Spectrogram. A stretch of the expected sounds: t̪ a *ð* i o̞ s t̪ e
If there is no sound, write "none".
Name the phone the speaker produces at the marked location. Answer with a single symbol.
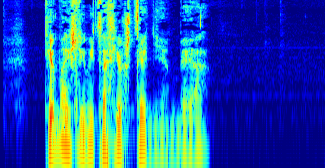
θ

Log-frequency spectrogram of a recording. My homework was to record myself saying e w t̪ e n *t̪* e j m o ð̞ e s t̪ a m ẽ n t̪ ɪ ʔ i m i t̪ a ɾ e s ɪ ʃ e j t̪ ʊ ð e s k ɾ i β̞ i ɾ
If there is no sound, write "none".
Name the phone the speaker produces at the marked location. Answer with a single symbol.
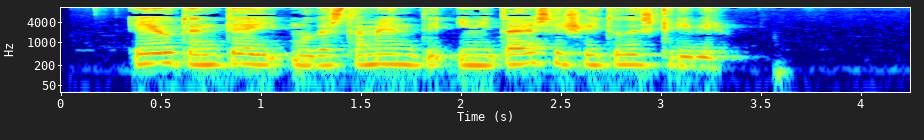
t̪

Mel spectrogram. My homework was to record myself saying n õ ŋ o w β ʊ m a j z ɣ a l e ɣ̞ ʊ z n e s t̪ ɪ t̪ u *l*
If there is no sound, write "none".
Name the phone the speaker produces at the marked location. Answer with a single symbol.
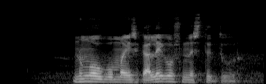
ɾ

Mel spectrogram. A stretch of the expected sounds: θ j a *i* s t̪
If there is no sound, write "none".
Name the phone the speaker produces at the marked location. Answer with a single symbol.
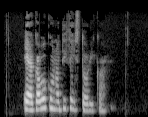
i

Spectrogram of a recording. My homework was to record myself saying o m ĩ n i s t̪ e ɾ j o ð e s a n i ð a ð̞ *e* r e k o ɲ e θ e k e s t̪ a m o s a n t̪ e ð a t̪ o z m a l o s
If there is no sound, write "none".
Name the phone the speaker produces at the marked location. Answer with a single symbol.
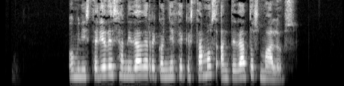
e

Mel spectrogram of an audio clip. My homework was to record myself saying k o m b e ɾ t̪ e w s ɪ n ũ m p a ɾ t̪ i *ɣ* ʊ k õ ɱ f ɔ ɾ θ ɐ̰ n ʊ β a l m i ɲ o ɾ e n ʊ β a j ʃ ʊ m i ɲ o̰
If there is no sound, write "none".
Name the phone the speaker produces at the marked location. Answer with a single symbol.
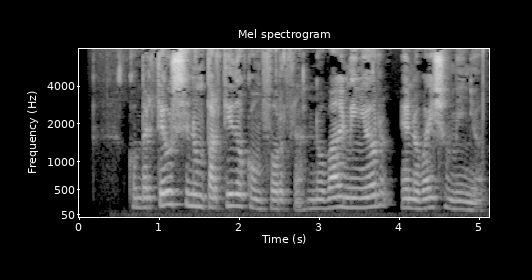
ð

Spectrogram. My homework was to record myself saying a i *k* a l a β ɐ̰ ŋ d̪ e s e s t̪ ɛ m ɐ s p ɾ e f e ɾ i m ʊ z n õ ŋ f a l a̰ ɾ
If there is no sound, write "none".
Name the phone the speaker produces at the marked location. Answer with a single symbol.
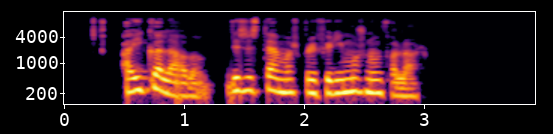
k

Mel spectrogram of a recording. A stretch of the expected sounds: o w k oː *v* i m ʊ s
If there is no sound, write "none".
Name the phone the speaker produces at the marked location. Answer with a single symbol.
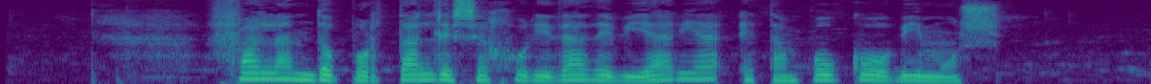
β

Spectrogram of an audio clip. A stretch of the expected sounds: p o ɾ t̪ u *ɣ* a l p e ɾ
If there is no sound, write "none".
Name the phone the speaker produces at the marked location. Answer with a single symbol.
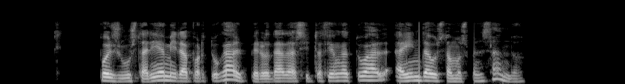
ɣ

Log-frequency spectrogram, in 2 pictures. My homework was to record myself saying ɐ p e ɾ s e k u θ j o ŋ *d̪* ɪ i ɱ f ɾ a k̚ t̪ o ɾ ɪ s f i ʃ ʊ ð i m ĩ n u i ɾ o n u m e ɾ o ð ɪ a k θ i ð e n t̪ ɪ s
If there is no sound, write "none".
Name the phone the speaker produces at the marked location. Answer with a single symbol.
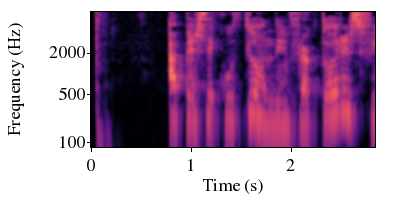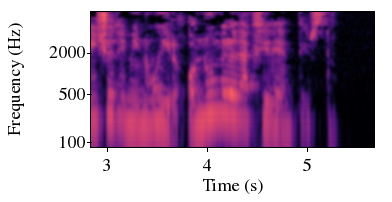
d̪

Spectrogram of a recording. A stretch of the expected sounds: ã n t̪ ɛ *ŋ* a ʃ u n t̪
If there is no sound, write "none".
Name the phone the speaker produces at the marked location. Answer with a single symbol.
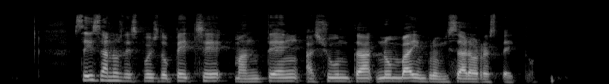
ŋ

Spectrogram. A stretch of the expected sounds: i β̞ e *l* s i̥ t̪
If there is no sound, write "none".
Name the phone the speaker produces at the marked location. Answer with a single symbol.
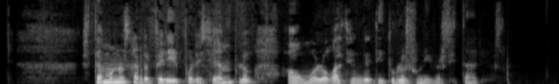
ɾ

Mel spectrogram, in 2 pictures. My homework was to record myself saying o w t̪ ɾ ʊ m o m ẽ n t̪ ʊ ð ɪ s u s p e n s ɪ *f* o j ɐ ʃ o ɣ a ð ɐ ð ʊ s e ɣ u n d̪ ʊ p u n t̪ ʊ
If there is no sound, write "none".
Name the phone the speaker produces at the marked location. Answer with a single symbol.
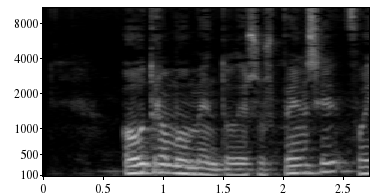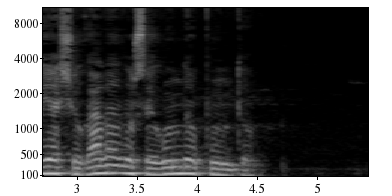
f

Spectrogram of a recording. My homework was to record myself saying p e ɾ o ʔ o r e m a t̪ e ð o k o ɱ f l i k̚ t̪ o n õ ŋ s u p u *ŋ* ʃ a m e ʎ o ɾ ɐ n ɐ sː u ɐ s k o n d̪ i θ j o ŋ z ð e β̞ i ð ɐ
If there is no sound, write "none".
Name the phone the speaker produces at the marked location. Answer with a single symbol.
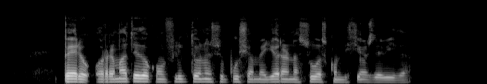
none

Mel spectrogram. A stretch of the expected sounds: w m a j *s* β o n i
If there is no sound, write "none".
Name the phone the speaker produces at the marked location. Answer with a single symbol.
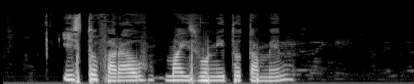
z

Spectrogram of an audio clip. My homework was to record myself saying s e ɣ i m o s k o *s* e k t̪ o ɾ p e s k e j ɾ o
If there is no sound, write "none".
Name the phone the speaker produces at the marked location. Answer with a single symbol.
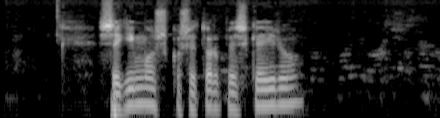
s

